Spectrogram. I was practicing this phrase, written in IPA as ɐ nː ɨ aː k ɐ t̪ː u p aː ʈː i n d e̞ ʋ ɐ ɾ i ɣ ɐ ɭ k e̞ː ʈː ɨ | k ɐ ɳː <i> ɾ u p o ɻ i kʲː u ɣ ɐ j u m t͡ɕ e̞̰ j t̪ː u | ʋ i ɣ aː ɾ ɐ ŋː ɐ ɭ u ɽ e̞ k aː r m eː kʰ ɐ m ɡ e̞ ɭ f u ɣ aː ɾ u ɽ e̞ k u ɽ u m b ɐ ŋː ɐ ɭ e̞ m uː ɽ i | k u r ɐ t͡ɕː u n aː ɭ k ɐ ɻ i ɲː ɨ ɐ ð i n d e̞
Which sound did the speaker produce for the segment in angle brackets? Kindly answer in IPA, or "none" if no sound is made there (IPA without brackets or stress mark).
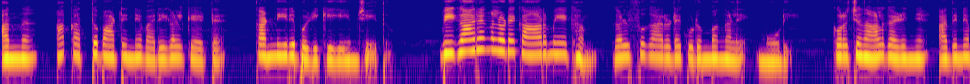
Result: iː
